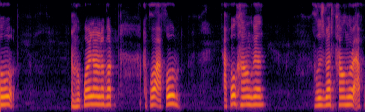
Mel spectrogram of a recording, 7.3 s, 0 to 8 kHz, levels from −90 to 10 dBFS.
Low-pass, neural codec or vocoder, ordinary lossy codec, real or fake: 7.2 kHz; autoencoder, 22.05 kHz, a latent of 192 numbers a frame, VITS, trained on one speaker; none; fake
